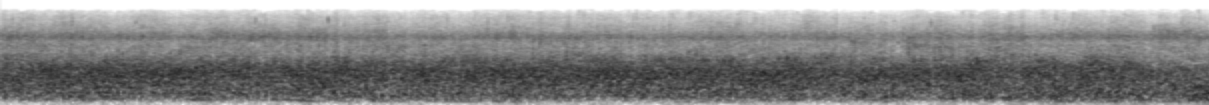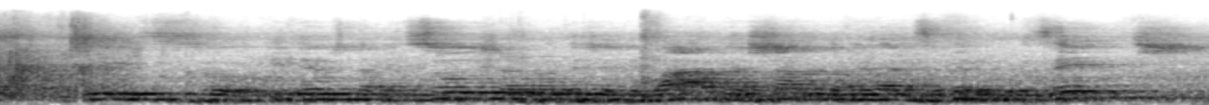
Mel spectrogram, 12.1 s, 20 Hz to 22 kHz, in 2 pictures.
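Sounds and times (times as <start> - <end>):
congregation applauding: 0.0 - 6.8.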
